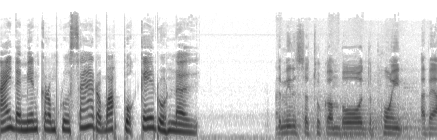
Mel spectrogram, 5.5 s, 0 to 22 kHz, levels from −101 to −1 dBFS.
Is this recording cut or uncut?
uncut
